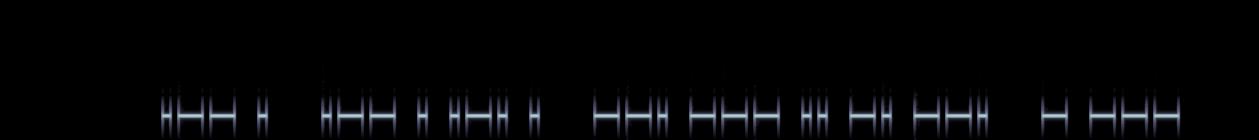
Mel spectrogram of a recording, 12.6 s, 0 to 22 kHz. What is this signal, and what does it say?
Morse code, heard as a keyed tone, about 15 wpm, 700 Hz. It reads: WE WERE GOING TO
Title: Speed-Racing - Sets of 4 Words 15wpm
